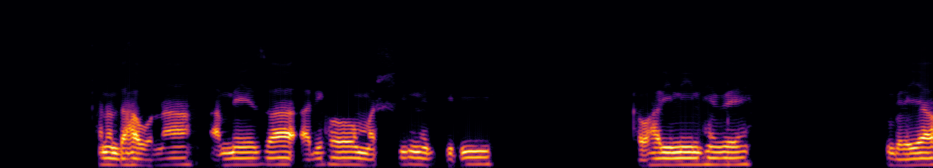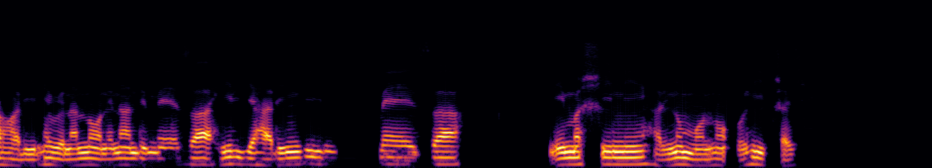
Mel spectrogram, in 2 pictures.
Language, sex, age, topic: Kinyarwanda, male, 25-35, finance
